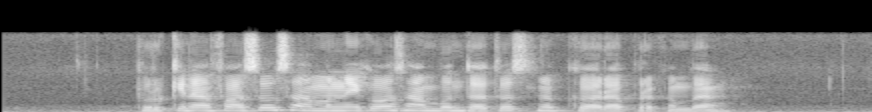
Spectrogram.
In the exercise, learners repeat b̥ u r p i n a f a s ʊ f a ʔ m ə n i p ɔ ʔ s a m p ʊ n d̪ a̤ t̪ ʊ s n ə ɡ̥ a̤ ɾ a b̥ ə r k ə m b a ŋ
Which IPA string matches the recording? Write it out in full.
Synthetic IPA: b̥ u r k i n a f a s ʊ s a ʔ m ə n i k ɔ s a m p ʊ n d̪ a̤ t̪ ʊ s n ə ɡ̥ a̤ ɾ a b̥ ə r k ə m b a ŋ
